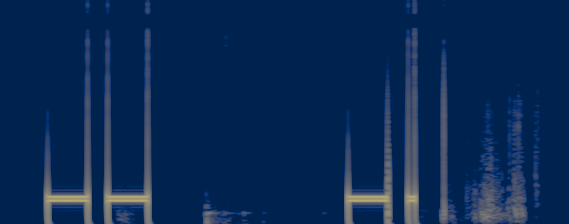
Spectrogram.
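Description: Telephone line tones as a call is placed: two steady, identical beeps, a pause, then another beep followed by a brief cut-off one, with faint rustling noise afterward.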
